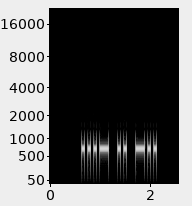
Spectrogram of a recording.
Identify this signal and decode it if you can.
Morse code, heard as a keyed tone, about 20 wpm, 700 Hz. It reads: VID
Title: Build A Word - 1 Letter At A Time - 5-Letter Words - 20wpm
